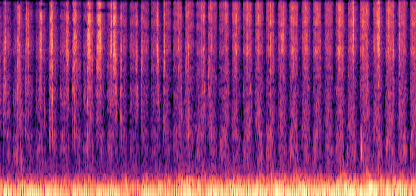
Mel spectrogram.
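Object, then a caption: Wax-coated scratch-art card and wooden stylus. A wooden stylus scratches rapid line strokes near the edge of a flat, thin, black wax-coated scratch-art card. The result is a steady, fast run of dry, rasping scratches, about four per second, with bright, hissy streaks over a constant low rumble.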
